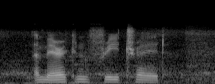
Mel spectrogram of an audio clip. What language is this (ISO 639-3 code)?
eng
